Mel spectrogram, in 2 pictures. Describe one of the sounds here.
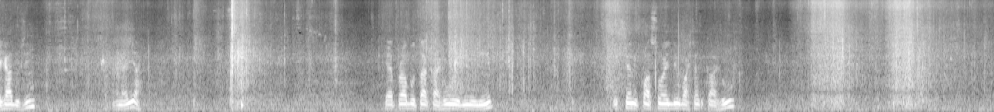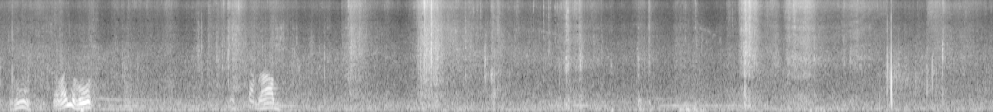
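A hoe chops into the ground in repeated blows.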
